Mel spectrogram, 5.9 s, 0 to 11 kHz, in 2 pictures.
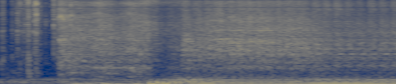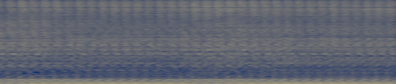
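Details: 2005 Subaru WRX cranks, catches and settles into idle with a deep, steady rod knock underneath the exhaust note.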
